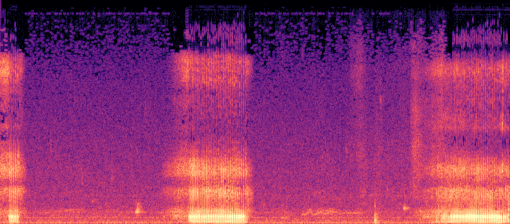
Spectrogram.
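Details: Dog snoring while asleep in owner's lap: two long, rumbling, fluttering breaths with quiet pauses between.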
